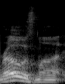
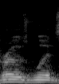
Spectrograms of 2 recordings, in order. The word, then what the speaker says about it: Rosewood: I got to give it up to Rosewood here, because Rosewood always corrects him when they get his name wrong. And Rosemont is Rosewood, sir. Rosewood, sir.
